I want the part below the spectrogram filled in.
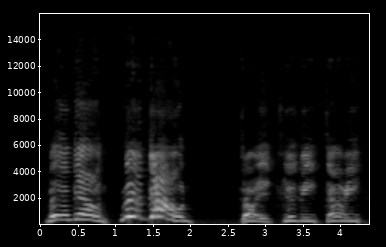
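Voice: mid-range voice, huge pitch swings, unhurried. An actor voicing an eager, naive male sea-sponge driving student in an exclamatory, earnest cartoon style. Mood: frantic. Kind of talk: cartoon voice acting.

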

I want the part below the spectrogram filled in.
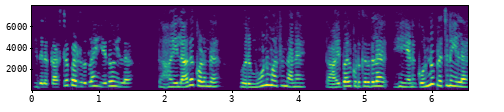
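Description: Sharp-tongued young wife, very high and quick, voiced by a woman, dry sound. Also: dry recording, muffled recording. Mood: gentle. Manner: scolding, quick commands. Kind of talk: Tamil cartoon dubbing.

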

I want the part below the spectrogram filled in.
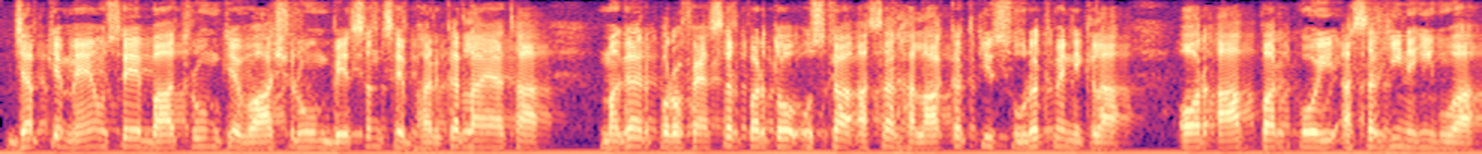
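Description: A man's voice: mid-range voice, steady tone, unhurried, pushed and bright. A man voicing a curious, respectful male agent in a read-aloud story, asking polite, puzzled questions. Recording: distant mic.

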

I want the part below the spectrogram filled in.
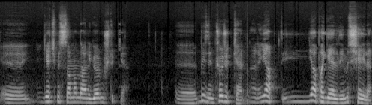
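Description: A man teaching an English grammar lesson. He explains patiently, point by point, and reads the example sentences out slowly. His voice sits fairly high, with a soft, mellow tone. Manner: explains step by step, often says "arkadaşlar". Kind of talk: recorded classroom lesson.

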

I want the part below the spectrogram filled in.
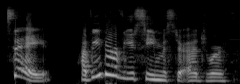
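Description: A woman's voice: medium pitch, huge pitch swings, brisk. A woman streamer voicing a clumsy, loyal male police detective in a hammy read-along of a game. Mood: earnest. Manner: hammy, laughs between lines.

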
